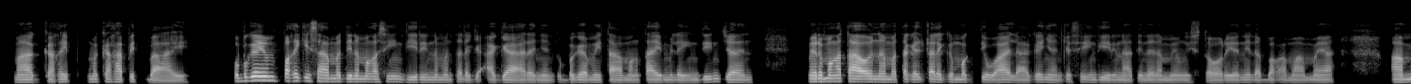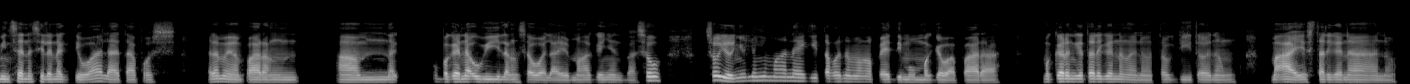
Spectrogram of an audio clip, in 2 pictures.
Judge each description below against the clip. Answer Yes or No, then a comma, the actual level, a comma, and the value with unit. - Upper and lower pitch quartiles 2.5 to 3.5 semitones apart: Yes, average, 2.8 semitones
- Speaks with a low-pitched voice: Yes, low, 110 Hz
